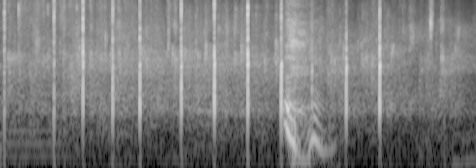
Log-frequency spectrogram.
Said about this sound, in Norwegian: Tusen takk til lovsangerne. Skal vi gi dem en varm applaus?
